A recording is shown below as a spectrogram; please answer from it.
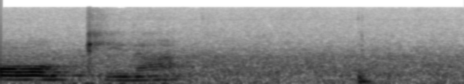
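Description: A man's voice briefly at the start and again just after half a second, with a sharp click about half a second in and a soft low thump near the end; between them, quiet room tone.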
